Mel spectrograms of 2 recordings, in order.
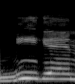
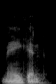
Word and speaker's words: Meggan: So I just tell people the second G is silent because then people want to say Megan or I don't know. They don't know what to do. It gets Right. confusing. Yeah. Right. Megan.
